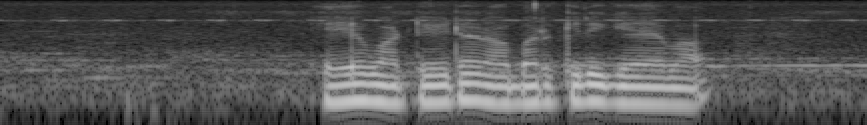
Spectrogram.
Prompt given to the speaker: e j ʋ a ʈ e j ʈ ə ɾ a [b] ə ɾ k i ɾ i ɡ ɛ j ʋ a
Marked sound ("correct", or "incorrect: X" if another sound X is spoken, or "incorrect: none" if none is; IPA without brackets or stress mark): correct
